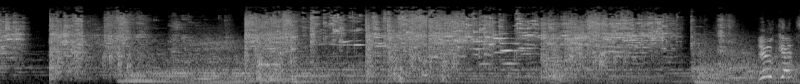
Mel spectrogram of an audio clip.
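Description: Glass shattering again and again as panes and framed glass in a shop are smashed, over a dramatic music score. A man's voice begins near the end.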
